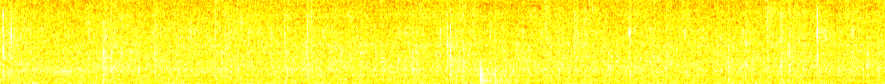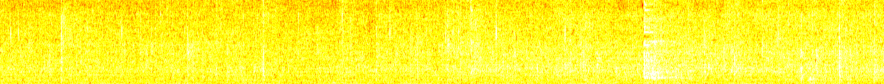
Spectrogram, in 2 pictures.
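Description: Chicken giblets frying in a pan of hot oil with Worcestershire sauce and lemon juice: a steady sizzle with fine crackling. There is one brief louder hiss about three-quarters of the way through.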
